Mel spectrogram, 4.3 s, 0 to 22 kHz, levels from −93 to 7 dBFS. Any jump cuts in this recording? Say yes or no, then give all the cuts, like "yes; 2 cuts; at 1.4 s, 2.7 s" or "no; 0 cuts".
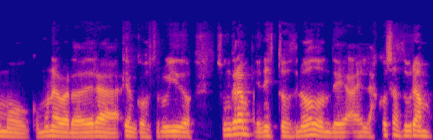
yes; 3 cuts; at 1.2 s, 2.5 s, 2.9 s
